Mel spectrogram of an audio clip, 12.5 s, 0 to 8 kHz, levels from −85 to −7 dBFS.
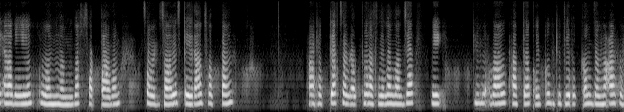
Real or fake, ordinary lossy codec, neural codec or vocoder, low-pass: fake; none; codec, 16 kHz, 0.5 kbps, FreqCodec, smaller model; none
